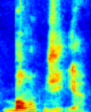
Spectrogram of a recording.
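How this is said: It is said flatly, ending the topic.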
